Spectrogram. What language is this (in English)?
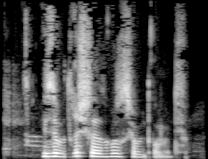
Georgian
